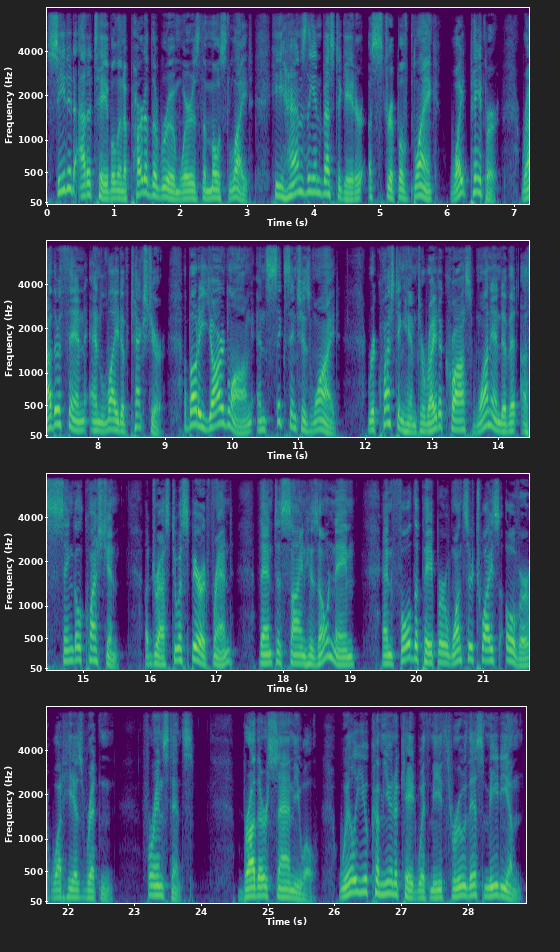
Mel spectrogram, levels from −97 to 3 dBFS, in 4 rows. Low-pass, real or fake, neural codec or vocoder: 7.2 kHz; real; none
